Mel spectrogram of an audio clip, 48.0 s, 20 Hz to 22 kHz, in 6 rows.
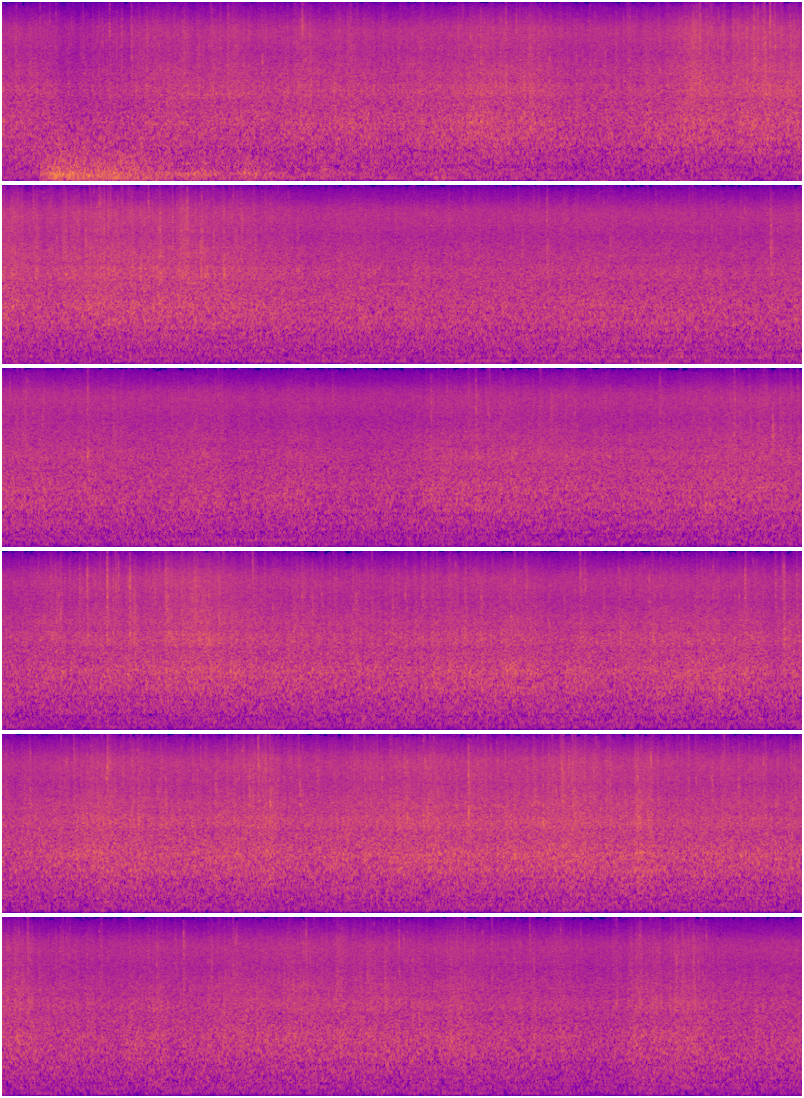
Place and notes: Daren St., Tamsui District - Thunderstorms
Heavy rain, Thunderstorms
Zoom H2n MS +XY
New Taipei City, Taiwan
